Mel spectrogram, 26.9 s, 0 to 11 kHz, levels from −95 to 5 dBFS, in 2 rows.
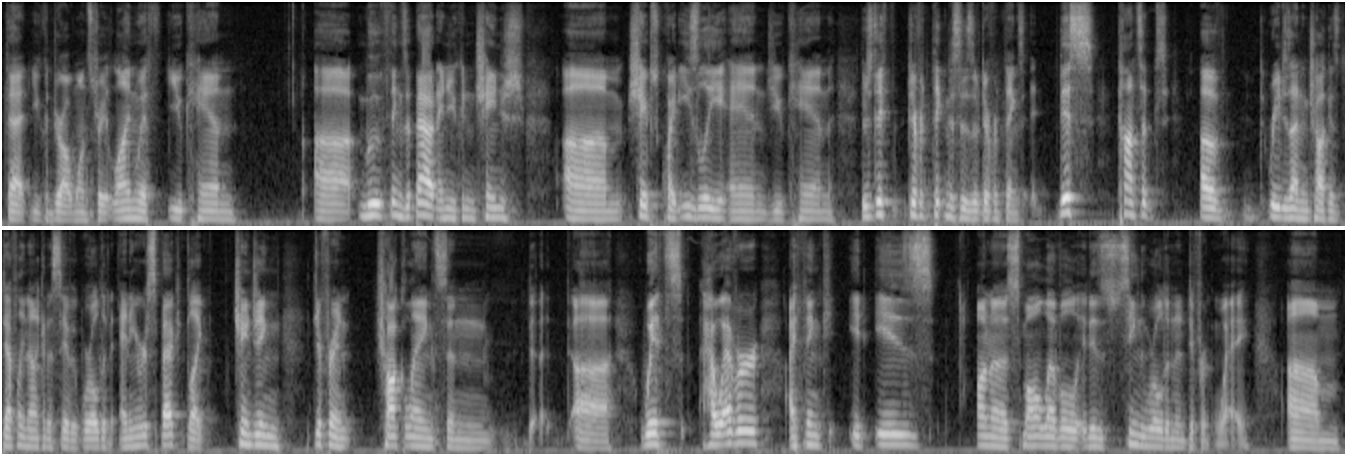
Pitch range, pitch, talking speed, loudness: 115-145 Hz, 125 Hz, 170 wpm, -21 LUFS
